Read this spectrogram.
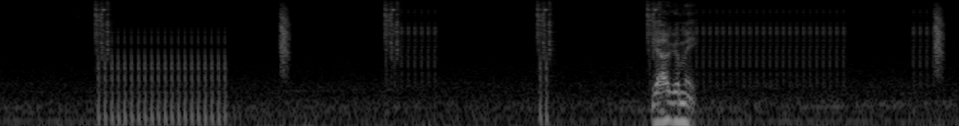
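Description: Rapid electronic blips chatter as dialogue text scrolls.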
